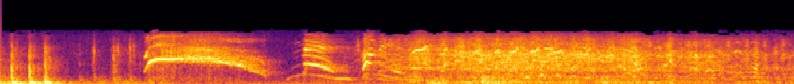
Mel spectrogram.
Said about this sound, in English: Well, here's Tessie Tinfoil's house. I hope she's home. Go ahead and knock.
